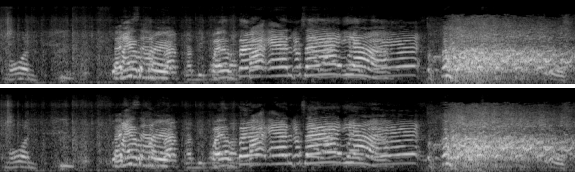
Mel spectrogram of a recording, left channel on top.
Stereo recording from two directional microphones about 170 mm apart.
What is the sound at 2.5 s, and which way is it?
A woman's voice, 25° left (ahead or behind).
